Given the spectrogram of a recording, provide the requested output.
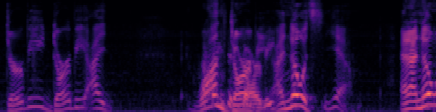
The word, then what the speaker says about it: Darby: me up on this someone said Ron Darby not Derby How Could You mispronounce his name history Paul you're right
